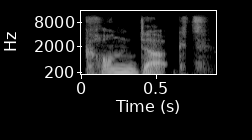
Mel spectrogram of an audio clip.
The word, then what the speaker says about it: conduct: small tips one conduct make sure it sounds like conduct with a slight emphasis on the second syllable two corporate keep the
